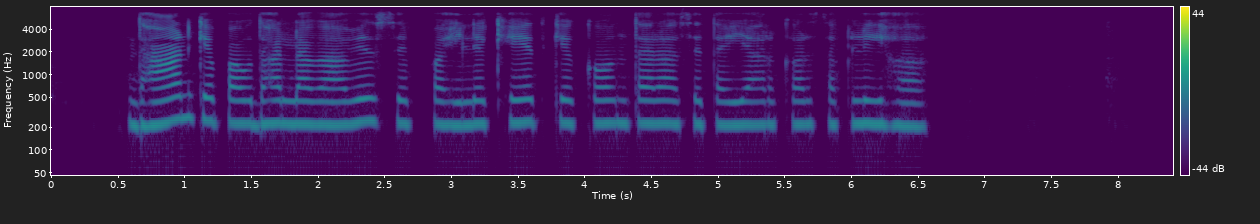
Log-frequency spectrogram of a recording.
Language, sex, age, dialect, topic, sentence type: Magahi, female, 18-24, Western, agriculture, question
